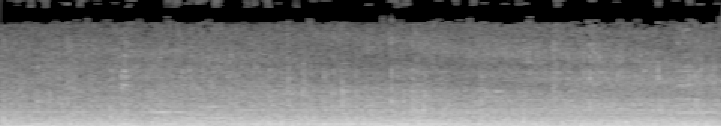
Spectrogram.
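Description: Two-foot narrow-gauge train running, a steady low rumble with no clear beat.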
